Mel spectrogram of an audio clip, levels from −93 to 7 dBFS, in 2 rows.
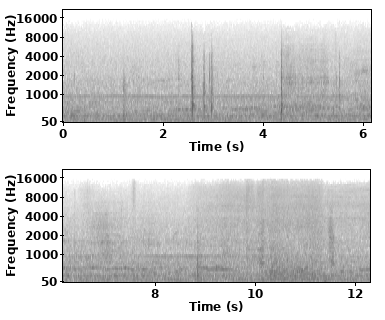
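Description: There are no technical faults to describe, so there is nothing to place in time order.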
